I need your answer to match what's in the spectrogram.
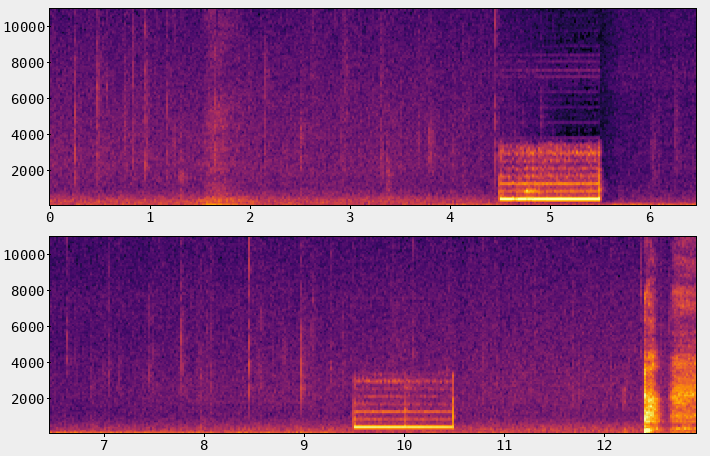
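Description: telephone dialing and ringing

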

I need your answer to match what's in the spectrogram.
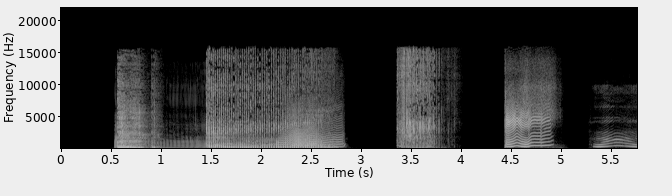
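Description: fart

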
